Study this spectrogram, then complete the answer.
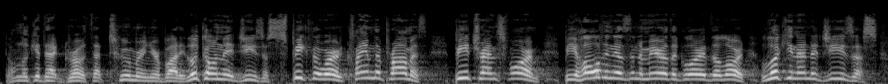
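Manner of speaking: loud, high preacher imitation without accent; Chris Oyokolomi impression. Mocking a Nigerian prosperity preacher, loud and high. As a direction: ham up the faith preacher. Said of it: "an accent for the next two".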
